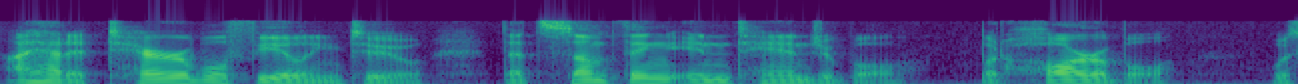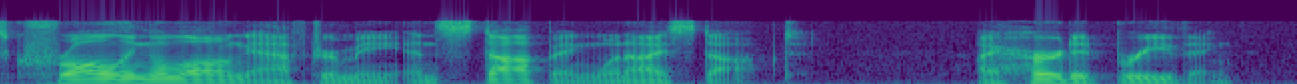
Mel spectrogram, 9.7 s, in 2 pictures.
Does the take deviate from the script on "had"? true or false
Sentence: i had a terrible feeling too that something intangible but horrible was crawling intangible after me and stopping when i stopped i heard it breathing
false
